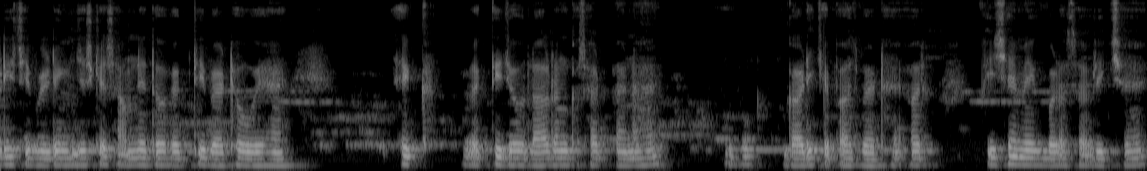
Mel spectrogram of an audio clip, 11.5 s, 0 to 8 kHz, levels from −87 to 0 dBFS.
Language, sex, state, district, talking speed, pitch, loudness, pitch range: Hindi, male, Maharashtra, Aurangabad, 160 wpm, 120 Hz, -41 LUFS, 115-135 Hz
